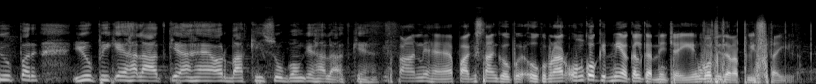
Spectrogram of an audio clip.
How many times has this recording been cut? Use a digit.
1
